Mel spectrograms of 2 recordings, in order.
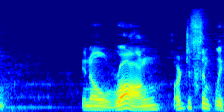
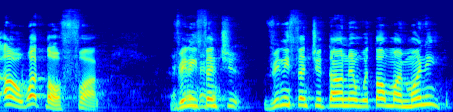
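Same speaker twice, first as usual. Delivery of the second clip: put-on Italian-American accent; 11 semitones higher, 3 dB louder than usual. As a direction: play a New York Italian mobster, fake tough. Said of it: "I responded with an Italian-American accent".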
